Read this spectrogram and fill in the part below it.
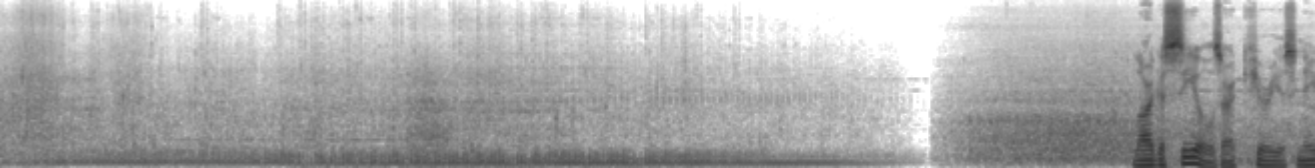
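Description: Waves slosh and lap on open water.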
